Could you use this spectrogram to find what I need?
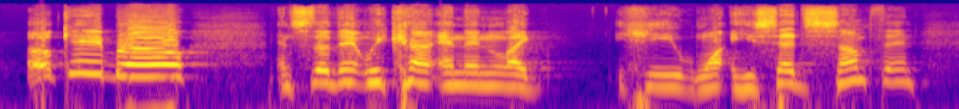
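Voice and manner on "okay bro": shrill, very high, very loud scream. Retelling how the crowd answered a man threatening to stop the show: retelling a scream. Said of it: "And we're screaming".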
